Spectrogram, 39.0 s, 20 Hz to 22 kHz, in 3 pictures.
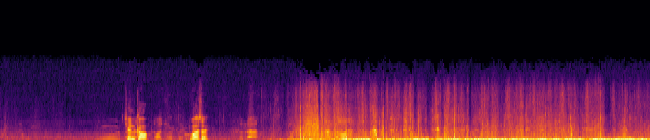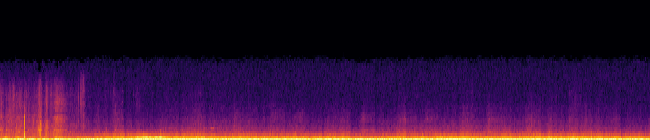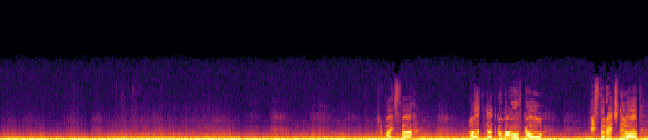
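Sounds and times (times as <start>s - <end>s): wind buffeting microphone: 3.6s - 38.9s.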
